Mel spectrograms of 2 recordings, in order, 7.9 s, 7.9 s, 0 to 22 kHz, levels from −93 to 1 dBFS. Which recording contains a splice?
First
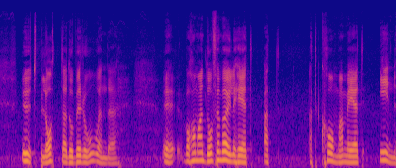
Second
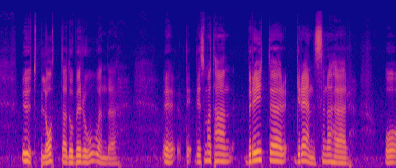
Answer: second; 2 cuts; at 3.6 s, 5.8 s

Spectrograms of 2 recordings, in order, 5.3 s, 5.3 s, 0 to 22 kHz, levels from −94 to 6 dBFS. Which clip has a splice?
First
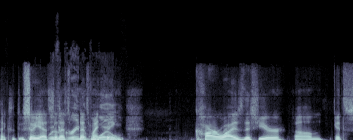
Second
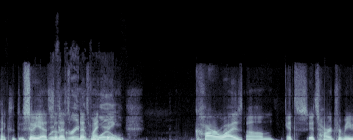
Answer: second; 1 cut; at 3.6 s

